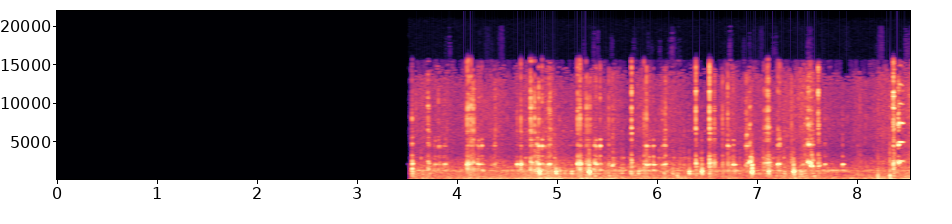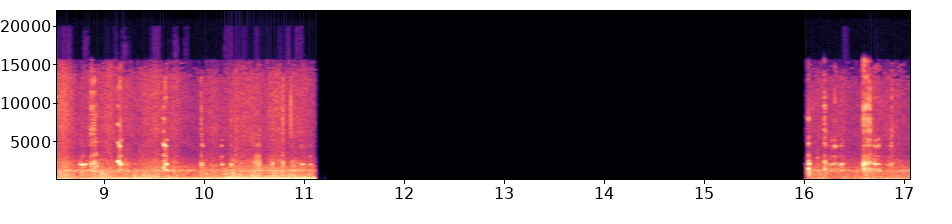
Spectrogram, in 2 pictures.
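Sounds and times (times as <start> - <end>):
irregular clicking and ticking: 3.6 - 11.1
low rumble: 9.9 - 11.1.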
